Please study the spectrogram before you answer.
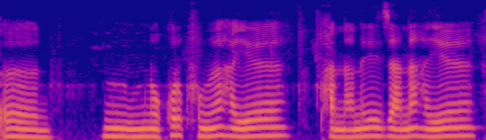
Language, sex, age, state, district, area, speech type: Bodo, female, 60+, Assam, Chirang, rural, spontaneous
